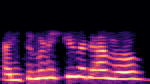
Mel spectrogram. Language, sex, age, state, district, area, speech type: Malayalam, female, 30-45, Kerala, Alappuzha, rural, conversation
